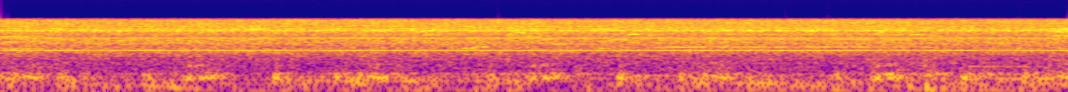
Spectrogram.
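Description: Steady low hum and hiss with a thin, steady high whine, unchanging throughout; no distinct sound events stand out.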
